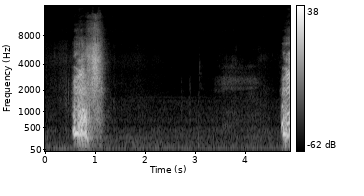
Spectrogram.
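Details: Woman with a common cold: a single forceful sneeze with a sharp explosive burst, then silence, another beginning.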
